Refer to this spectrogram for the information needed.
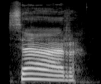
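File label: "säär", Estonian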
